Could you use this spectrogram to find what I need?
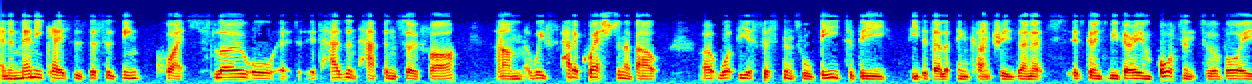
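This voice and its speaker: With a slight South African accent, a man talks at a moderate pace in a fairly low pitch with monotone, flat intonation. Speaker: economist. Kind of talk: webinar presentation. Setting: webcast, remote call. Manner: halting, many fillers.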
